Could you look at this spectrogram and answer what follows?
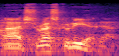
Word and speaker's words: Churrascaria: Okay, second mystery, how do you pronounce the name of your restaurant? Churrascaria.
